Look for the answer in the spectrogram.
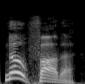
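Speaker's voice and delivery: loud, high pleading wail. A narrator's reading. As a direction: cry out in despair. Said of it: "wailed Juan Gonzalez".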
